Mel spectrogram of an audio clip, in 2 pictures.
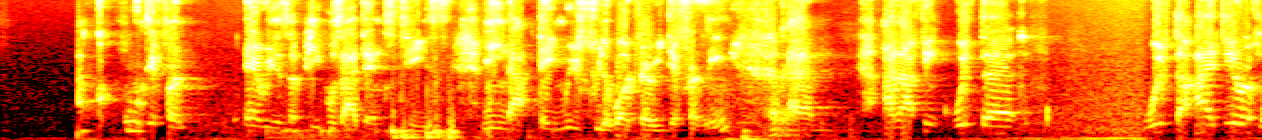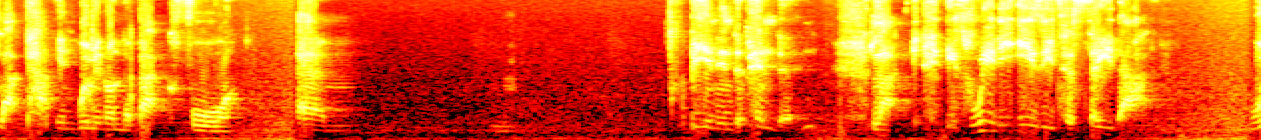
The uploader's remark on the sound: This Episode was recorded via Instagram Live and Skype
